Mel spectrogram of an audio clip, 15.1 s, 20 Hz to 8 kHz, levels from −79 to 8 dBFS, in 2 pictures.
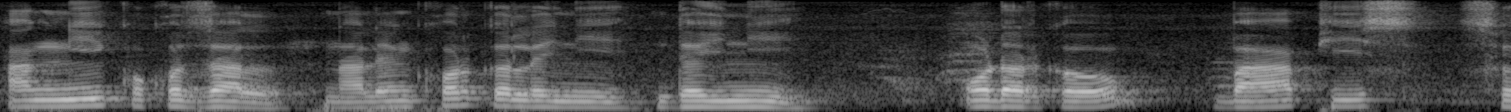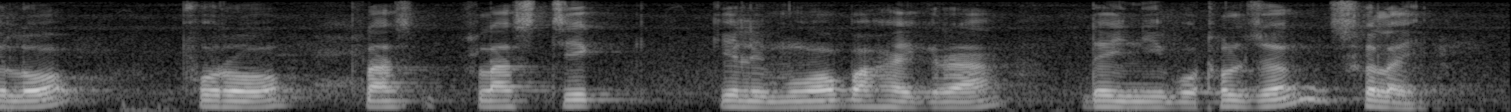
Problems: none marked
